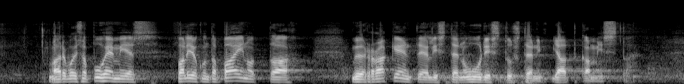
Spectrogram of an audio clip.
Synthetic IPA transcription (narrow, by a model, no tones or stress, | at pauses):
ɑrʋoisɑpuhemːies | ʋɑliokunt̪ɑpɑinot̪ːɑːmyøsrɑkent̪eːlːist̪enuːdist̪ust̪enjɑt̪kɑmḭst̪ɑ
